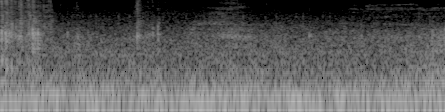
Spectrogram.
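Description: A short crunch as a chocolate-lined Drumstick sugar cone is bitten, right at the start, then faint chewing, over a steady low rumble in the background.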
